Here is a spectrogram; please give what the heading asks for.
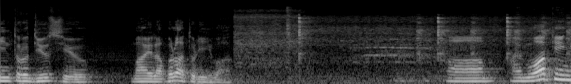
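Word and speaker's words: Ai: I'm working in the Primate Research Institute, Kyoto University. There is a group of 14 chimpanzees. My partner is called I, spelled A-I, pronounced like I, meaning love in Japanese.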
